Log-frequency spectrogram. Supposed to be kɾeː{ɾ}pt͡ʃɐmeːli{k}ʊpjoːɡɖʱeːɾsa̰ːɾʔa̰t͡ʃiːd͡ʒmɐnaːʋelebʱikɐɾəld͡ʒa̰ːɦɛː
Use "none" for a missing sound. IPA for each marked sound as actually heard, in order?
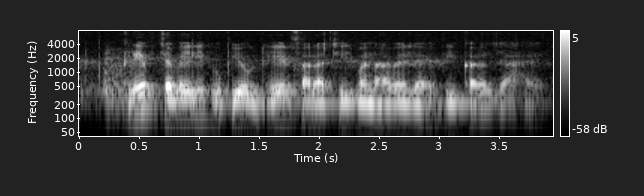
none, k

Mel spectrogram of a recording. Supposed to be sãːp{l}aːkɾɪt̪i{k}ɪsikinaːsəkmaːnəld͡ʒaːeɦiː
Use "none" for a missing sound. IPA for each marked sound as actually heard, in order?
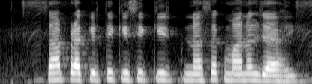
ɾ, k

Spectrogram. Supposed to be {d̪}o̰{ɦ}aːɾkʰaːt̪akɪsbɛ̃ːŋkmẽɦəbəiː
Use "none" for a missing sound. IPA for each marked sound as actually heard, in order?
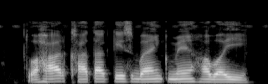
t̪, ɦ

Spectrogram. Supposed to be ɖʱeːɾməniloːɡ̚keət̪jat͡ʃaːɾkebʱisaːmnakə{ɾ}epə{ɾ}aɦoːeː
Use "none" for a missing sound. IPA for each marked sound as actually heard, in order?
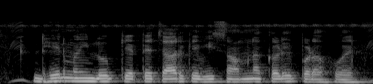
ɽ, ɽ

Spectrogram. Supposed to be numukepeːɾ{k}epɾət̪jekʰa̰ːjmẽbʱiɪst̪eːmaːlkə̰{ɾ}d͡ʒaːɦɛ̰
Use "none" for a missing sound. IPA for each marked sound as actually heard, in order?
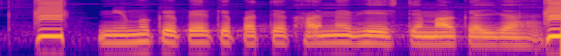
k, l

